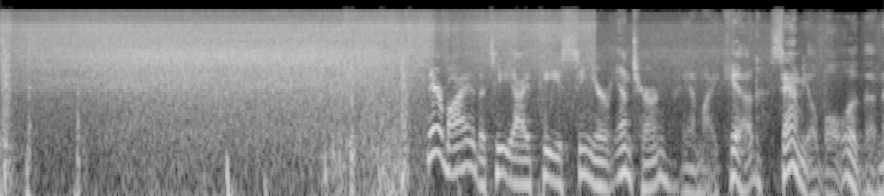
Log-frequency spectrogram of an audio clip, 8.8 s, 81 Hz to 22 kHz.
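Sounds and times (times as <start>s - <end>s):
faint pops and crackles: 0.0s - 4.7s
steam hissing from water poured on hot rocks of a cooking oven: 0.0s - 8.8s
speech: 4.3s - 8.8s.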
